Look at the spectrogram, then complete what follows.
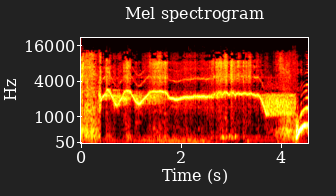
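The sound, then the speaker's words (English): A loud, sustained high whistle from a video being played warbles up and down, holds a steady pitch, then drops and ends with a quick rising squeal, over faint background noise. “Made her asshole whistle.”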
